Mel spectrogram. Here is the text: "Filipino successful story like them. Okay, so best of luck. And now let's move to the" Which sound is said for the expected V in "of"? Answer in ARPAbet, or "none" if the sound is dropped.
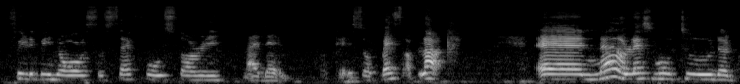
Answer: P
